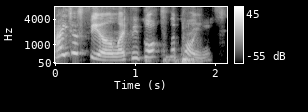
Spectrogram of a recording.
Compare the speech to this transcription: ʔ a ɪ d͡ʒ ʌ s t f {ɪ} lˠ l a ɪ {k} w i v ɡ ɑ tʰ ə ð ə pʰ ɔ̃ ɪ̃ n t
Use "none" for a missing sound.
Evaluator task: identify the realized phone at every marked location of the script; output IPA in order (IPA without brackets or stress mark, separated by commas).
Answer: i, k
